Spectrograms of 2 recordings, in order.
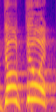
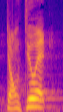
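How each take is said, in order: First: It is said in a begging, pleading tone. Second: It is said in a firm, stern dad voice.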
